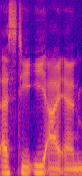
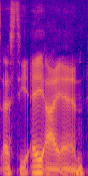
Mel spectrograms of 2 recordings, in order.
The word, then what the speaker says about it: Berenstain: Where everyone thinks it's STEIN, but actually it's STAIN.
